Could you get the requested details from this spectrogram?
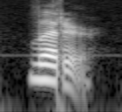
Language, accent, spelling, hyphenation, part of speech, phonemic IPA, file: English, General American, letter, let‧ter, noun / verb, /ˈlɛtɚ/, En-us-letter.ogg
- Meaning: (noun) 1. A symbol in an alphabet 2. A written or printed communication, usually defined as longer and more formal than a note. (Sometimes specifically one that is on paper.)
